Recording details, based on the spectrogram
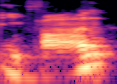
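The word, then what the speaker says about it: Ivica: say this guy's name it's spelled ivika but I believe it is Yvonne uh Yvonne zubach for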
